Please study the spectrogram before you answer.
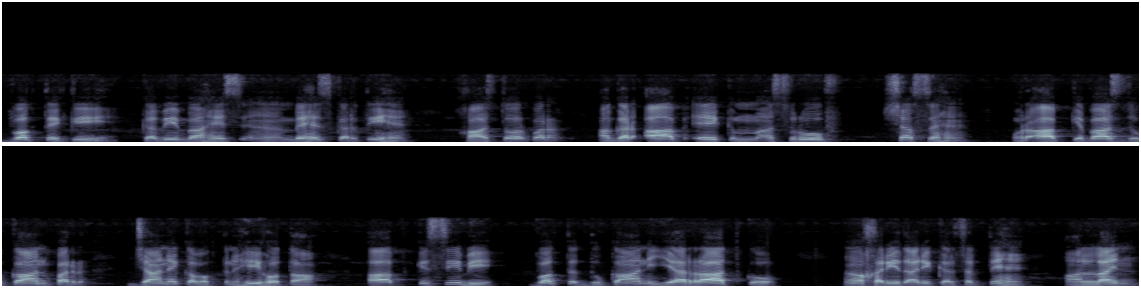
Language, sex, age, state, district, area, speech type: Urdu, male, 18-30, Uttar Pradesh, Saharanpur, urban, spontaneous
